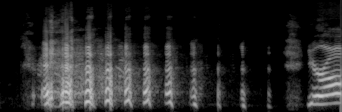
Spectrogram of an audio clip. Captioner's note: all laugh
